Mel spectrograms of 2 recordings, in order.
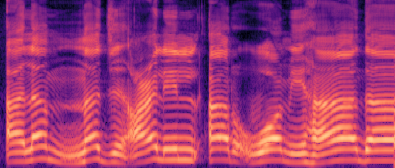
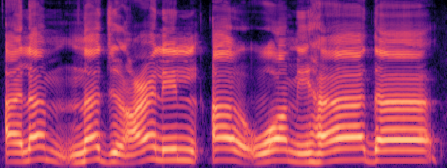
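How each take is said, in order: No difference in how they are said.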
